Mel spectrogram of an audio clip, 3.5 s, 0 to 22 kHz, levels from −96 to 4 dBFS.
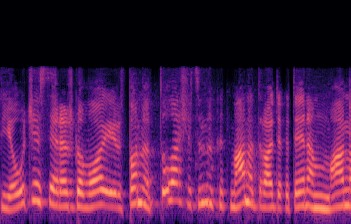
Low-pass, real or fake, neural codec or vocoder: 7.2 kHz; fake; codec, 16 kHz, 1 kbps, X-Codec, HuBERT features, trained on general audio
